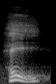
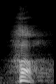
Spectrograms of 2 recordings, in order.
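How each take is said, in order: First: It is said with a full 'ay' vowel. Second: It is said as a short breathy 'huh'. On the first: The speaker calls it wrong. "you don't pronounce it H-E-Y" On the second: The speaker calls it right. "it's pronounced huh"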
